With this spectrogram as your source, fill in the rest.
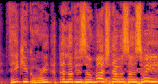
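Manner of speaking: tiny put-on little voice, very high and slow. Recalling thanking someone, the speaker switches to a small put-on voice. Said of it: "then I would do this little voice".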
